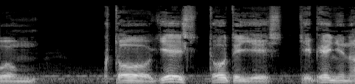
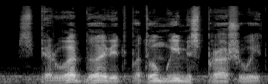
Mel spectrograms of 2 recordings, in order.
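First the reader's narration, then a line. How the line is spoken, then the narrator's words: Grumbling. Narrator (Russian): проворчал жихарь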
